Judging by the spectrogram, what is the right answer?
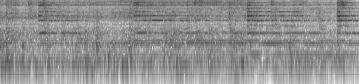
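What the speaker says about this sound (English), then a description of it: "I hear that train a-coming" A train rolls steadily along the tracks nearby, a continuous loud rumble with rail clatter and faint metallic squeal, no talking.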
